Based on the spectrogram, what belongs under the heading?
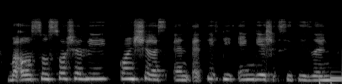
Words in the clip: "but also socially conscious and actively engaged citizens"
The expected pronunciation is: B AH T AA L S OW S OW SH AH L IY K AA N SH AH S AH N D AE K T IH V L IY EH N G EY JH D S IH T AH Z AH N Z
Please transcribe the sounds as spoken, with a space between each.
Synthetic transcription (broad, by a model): B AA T AA L S OW S OW SH AH L IY K AA N SH AH S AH N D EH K T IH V L IY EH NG G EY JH S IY T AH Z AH N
